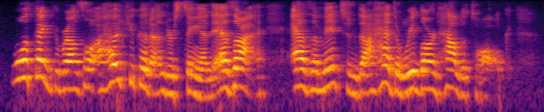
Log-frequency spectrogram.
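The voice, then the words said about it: Speaks with a noticeable accent. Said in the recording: “I love the accent ... some of the accent is still there”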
